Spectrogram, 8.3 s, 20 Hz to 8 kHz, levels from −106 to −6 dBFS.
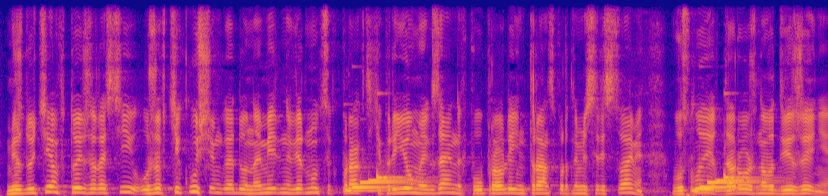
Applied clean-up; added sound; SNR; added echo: none; Ringtone / Chime; -1 dB; none.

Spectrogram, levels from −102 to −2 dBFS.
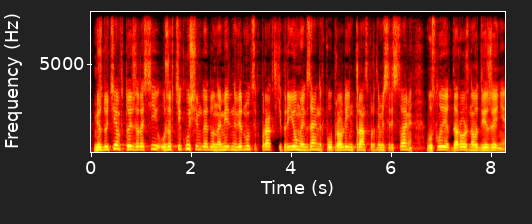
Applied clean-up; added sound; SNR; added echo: neural mask model Resemble Enhance denoiser.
